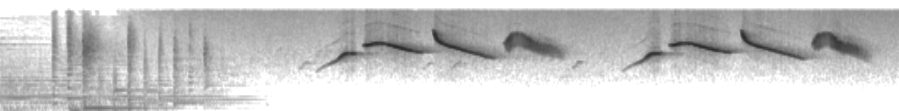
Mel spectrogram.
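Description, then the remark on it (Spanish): After a brief burst of music, a rufous-collared sparrow (copetón común) sings its clear whistled song twice in a row: a few sliding notes ending in a quick trill, prominent. “Este es el copetón común, que se puede escuchar y observar en Bogotá casi en todas partes y a todas horas.”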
